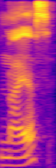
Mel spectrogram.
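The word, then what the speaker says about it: Noyce: और साथ में एक और व्यक्ति का नाम आता है, आप सुनते होंगे, रॉबर्ट नॉयल या नायस, रॉबर्ट नायस, NYCE होता है।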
